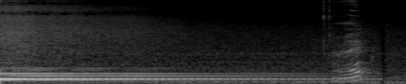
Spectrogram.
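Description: A single plucked guitar note rings and slowly decays, then the first finger slides up to the third fret near the end, bending the pitch, played alone.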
